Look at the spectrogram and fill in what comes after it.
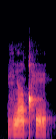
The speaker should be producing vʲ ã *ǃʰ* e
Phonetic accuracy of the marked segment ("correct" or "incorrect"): correct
